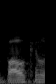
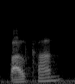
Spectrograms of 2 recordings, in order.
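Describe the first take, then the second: First: It is said with an English pronunciation. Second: It is said with a native Balkan pronunciation. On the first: "in English you will say Balkan like it is pronounced" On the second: "Actually, you pronounce it Balkan"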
